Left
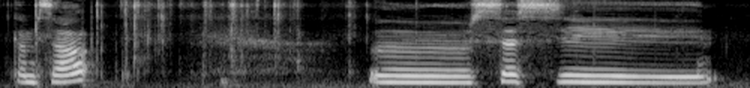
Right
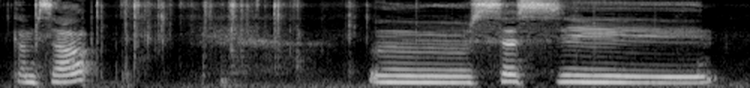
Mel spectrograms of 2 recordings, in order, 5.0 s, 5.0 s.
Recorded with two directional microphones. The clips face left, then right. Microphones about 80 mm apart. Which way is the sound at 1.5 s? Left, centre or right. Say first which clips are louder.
Left 1 dB; left.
